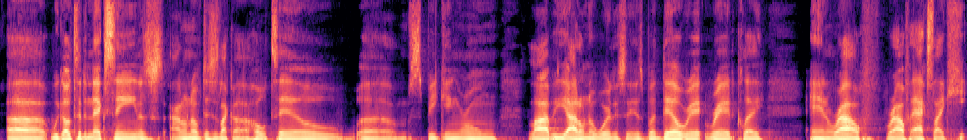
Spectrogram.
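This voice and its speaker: A man hosting a podcast, casually reviewing television in an informal, slangy way. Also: on the low side. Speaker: podcast host.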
